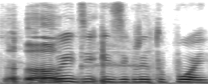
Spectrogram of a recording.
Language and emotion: Russian, neutral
